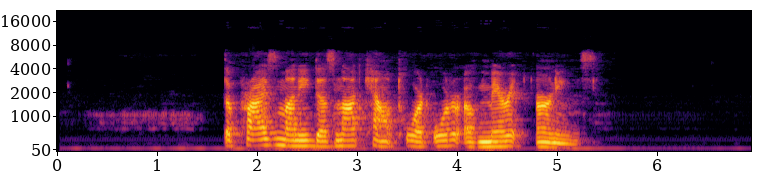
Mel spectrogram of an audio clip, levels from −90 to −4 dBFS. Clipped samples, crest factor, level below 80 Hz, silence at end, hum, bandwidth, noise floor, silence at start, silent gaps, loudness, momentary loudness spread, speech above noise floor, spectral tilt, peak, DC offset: under 0.1%; 16 dB; -56 dBFS; 1.6 s; none; 7 kHz; -63 dBFS; 1.7 s; none; -16 LUFS; 8 LU; 48 dB; -6.5 dB/octave; -2 dBFS; under 0.1%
